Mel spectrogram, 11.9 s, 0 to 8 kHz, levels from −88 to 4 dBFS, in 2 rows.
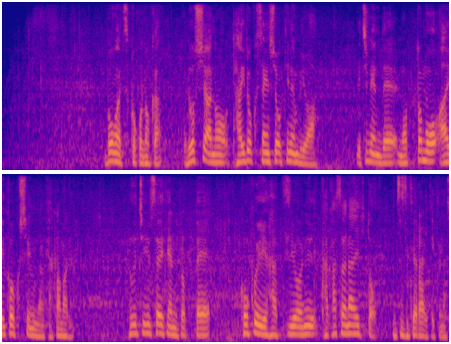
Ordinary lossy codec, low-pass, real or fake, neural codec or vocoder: none; none; fake; codec, 16 kHz, 4 kbps, X-Codec, HuBERT features, trained on general audio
